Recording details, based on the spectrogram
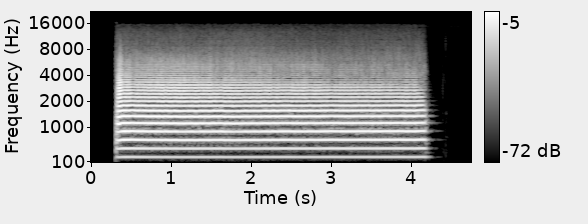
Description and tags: overall quality of single note - trumpet - A3
Part of the Good-sounds dataset of monophonic instrumental sounds.
instrument::trumpet
note::A
octave::3
midi note::45
tuning reference::440
good-sounds-id::1045
dynamic_level::mf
